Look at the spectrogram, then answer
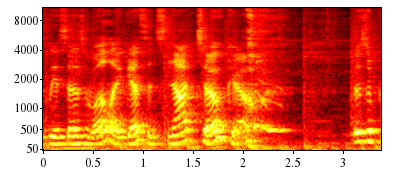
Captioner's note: laughs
